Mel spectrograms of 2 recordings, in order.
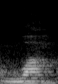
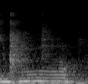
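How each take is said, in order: First: The w sound is followed by an added vowel. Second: The w sound is said alone, without vowel. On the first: The speaker calls it wrong. "not wa" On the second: The speaker calls it right. "this stays as w"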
